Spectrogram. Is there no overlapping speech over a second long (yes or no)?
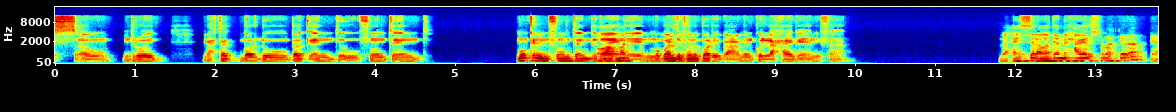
yes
